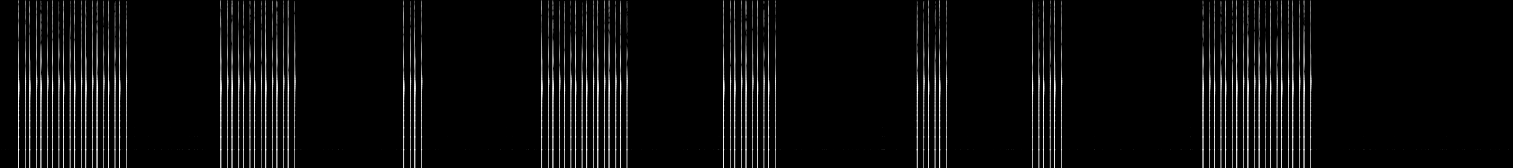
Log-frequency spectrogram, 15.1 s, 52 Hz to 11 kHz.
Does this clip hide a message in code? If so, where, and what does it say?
Yes: pulse dialling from 0.2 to 13.1 s, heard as clicks on a phone line, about 9 pulses a second. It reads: 0 7 2 8 5 3 3 0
